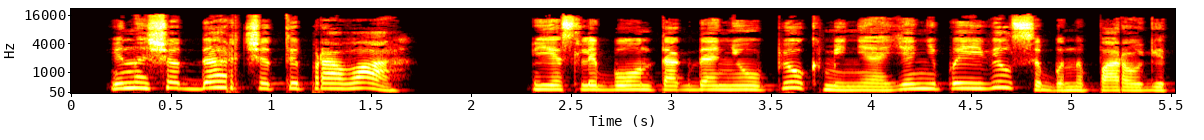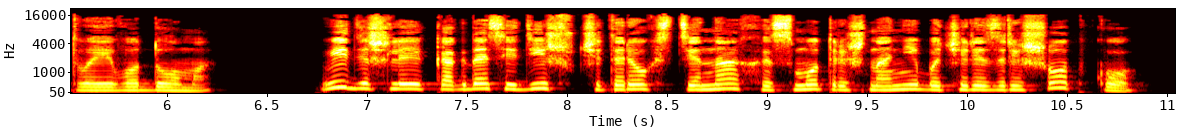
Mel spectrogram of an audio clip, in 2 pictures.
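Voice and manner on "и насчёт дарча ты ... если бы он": ordinary delivery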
